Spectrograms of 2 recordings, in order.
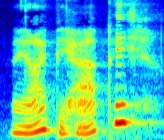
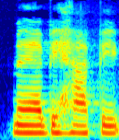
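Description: First: It is said with a doubtful, questioning tone. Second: It is said plainly and sincerely.

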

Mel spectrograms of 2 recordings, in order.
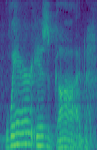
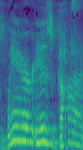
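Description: First: It is said sternly at moderate volume. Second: It is said sternest at the highest volume.

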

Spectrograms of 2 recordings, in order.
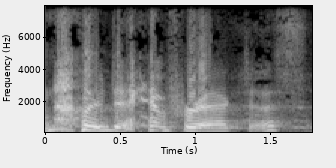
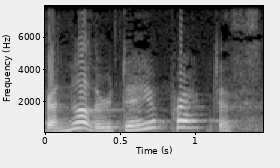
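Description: First: It sounds weary and reluctant. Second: It sounds bright and chirpy.

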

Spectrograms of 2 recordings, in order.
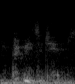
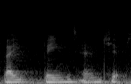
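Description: First: The phrase is said quickly with eager energy. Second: The phrase is said calmly at an even pace. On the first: Desire has taken hold of the thought. "it starts to speed up. It's caught you" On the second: It is just a neutral thought. "just phrase like that"

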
